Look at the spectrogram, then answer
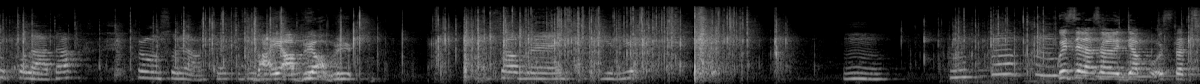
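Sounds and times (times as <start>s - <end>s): plastic snack bag crinkling: 0.0s - 8.1s, 9.0s - 12.0s
voices: 9.5s - 12.0s.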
